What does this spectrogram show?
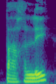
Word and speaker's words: parler: So, I mean, this combination of two letters at the end of the words normally gives the sound E. Okay, parler, and then past participle, participe passé, parler.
